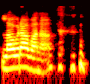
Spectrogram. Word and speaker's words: Laura Vana: You want to pronounce it for the audience? Yes, so I call myself Laura Vana.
